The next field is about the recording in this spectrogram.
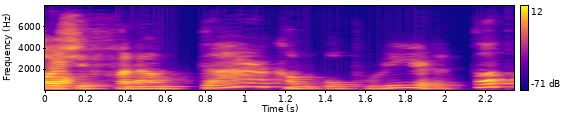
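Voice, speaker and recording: A somewhat breathy woman speaks with an American accent. Her pitch is medium and her intonation lively. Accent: American accent in Dutch. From United States. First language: English (speaking Dutch). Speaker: wealth coach. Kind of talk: interview. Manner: halting, many fillers and repeats.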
